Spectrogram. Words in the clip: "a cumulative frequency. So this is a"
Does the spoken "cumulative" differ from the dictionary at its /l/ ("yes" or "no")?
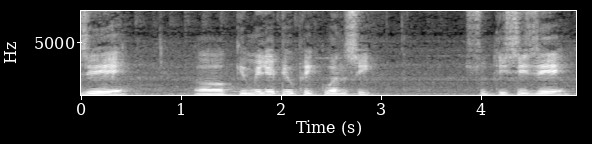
no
